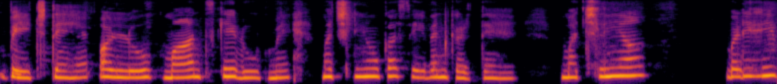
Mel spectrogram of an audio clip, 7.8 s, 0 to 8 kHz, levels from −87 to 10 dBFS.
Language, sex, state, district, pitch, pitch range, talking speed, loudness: Hindi, female, Uttarakhand, Uttarkashi, 255 Hz, 235-275 Hz, 130 wpm, -17 LUFS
